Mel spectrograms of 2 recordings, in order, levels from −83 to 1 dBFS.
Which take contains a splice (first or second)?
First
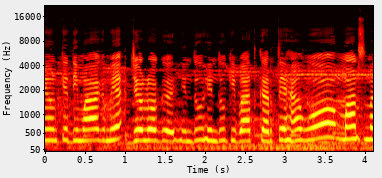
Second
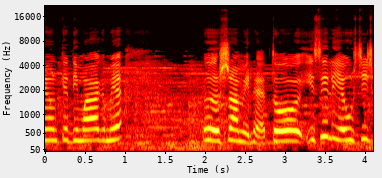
first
